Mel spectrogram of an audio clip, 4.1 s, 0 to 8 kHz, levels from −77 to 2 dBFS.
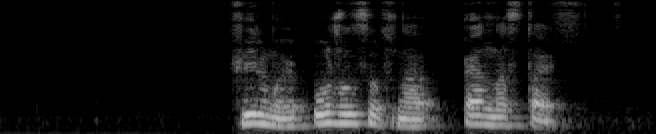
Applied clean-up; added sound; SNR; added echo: neural separator model SepFormer DNS4.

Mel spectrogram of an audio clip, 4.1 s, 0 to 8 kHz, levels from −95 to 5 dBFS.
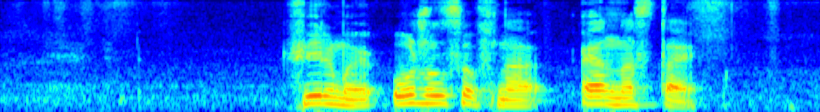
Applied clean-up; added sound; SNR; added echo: none; none; none; none.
